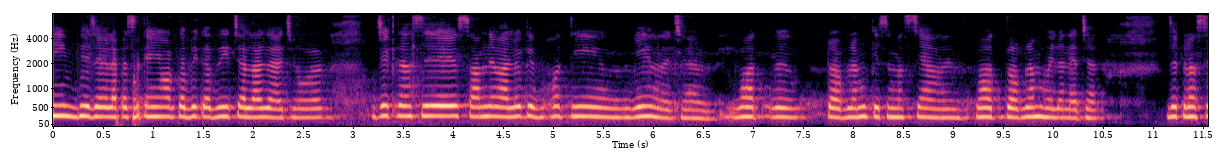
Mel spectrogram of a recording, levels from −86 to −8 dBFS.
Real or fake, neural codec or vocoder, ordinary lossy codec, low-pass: fake; codec, 16 kHz, 2 kbps, FunCodec, trained on LibriTTS, 25 frames a second; none; none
